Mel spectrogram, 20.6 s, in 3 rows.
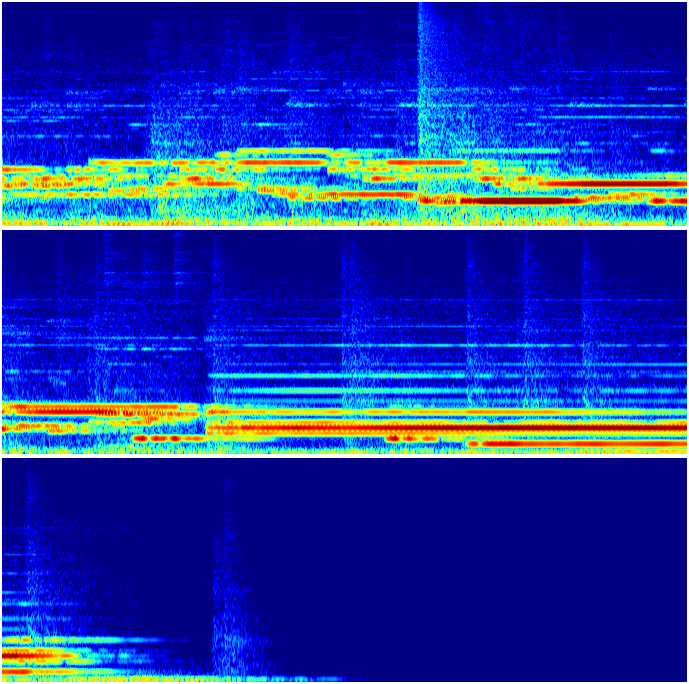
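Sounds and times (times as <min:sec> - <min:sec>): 
canzona in D on organ: 0:00.0 - 0:15.6.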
